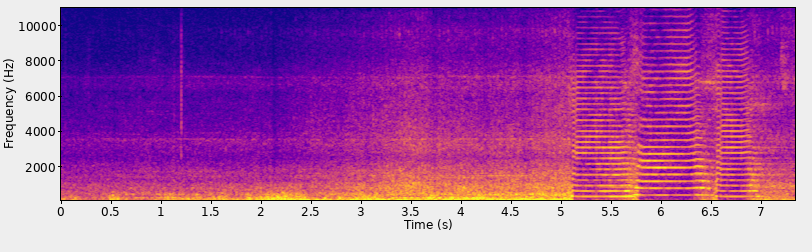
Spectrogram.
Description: DRS 37261 drags Failed 66302 making a massive noise passing Stafford working Daventry-Crewe Gresty Bridge 19/08/13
